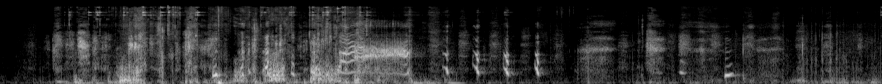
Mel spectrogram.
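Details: A Shih Tzu going frantic gives a rapid run of barks, snorts and whiny, wheezy yaps.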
